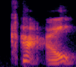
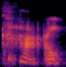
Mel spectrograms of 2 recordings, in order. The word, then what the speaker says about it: 铠: Okay, according to scholars, Kai is the right side pronunciation, and it is the celebration of a victory of this your army.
